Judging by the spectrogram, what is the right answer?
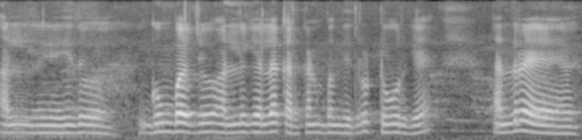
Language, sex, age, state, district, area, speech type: Kannada, female, 60+, Karnataka, Mandya, urban, spontaneous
